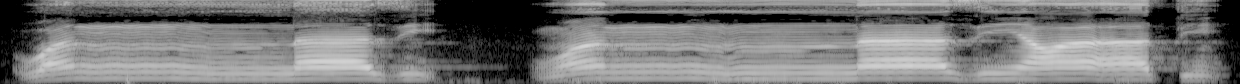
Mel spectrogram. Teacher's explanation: عین جو ہمارا گلا ہے جس کو حلق بولتے ہیں، حلق کے درمیان والے حصے سے عین ادا ہوتا ہے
